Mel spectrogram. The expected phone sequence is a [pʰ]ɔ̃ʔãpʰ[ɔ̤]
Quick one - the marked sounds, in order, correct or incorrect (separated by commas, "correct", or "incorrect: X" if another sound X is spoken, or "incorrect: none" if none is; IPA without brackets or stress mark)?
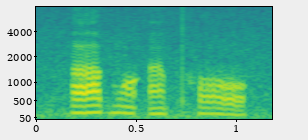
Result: incorrect: b, incorrect: ɔ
